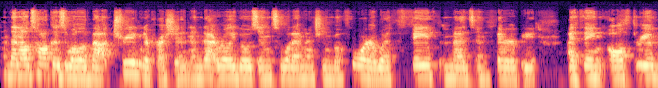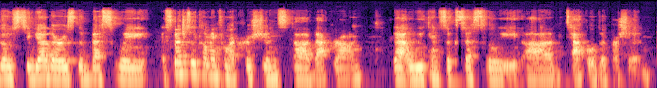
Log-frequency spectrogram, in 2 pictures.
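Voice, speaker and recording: A woman's voice: fairly low pitch, steady tone, fast talker, breathy edge, low-quality recording. A young woman giving an informal, explanatory educational presentation in a conversational way over a video call. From Barbados. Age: young adult. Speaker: psychiatry resident giving a presentation. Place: online video meeting with shared slides.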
